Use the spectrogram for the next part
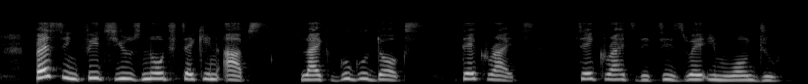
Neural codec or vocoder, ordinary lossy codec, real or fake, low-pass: codec, 16 kHz in and 24 kHz out, 1 kbps, XY-Tokenizer; none; fake; 7.2 kHz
